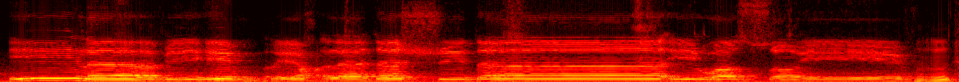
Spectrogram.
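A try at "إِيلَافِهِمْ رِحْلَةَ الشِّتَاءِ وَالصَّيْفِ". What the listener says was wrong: Ila fihim himri, tidak ada jeda, langsung disambung ke huruf setelahnya. Huruf mim punya sifat bainiyah ya. Jadi mengalir suaranya ila fihim himrihla, tidak ada jeda. Tebalkan lagi huruf shadnya. Was-shayf.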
